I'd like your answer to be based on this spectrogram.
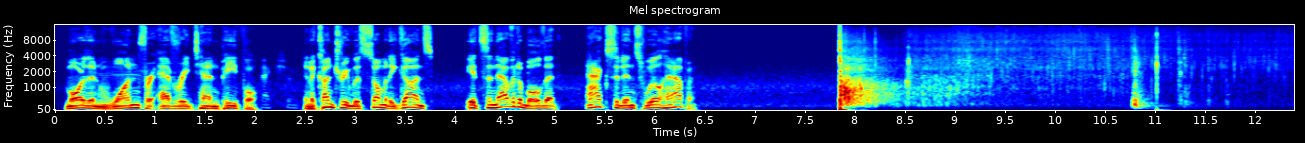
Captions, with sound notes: more than one for every 10 people. In a country with so many guns, it's inevitable that accidents will happen. (gunshot crackling) (water splashes)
